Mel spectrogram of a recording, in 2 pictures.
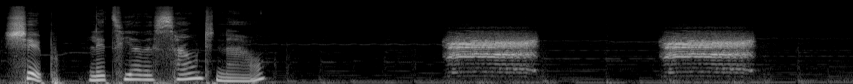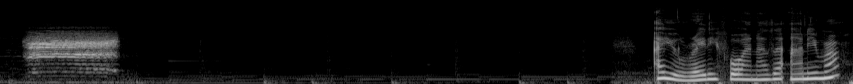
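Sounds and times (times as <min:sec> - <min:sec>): quiet background music: 0:00.0 - 0:17.0
sheep bleating: 0:04.4 - 0:05.4, 0:06.6 - 0:07.6, 0:08.8 - 0:09.8.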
